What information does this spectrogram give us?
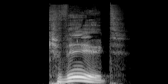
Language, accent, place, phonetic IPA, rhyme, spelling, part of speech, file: German, Germany, Berlin, [kvɪlt], -ɪlt, quillt, verb, De-quillt.ogg
- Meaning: third-person singular present of quellen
